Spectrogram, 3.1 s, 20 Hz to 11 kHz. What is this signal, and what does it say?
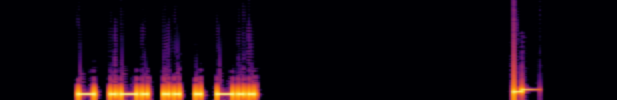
Morse code, heard as a keyed tone, about 44 wpm, 700 Hz. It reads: TRIED
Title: ED Suffix - Top 100 Words with Base Words 45wpm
